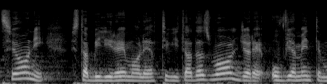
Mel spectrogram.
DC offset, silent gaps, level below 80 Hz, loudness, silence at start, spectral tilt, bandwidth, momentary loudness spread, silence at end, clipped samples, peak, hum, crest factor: under 0.1%; none; -48 dBFS; -25 LUFS; 0 s; -5.5 dB/octave; 13.5 kHz; 5 LU; 0 s; under 0.1%; -8 dBFS; none; 16 dB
